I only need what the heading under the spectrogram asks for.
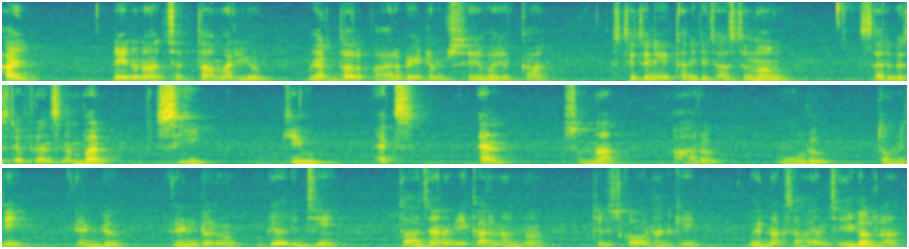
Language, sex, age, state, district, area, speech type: Telugu, male, 18-30, Andhra Pradesh, N T Rama Rao, urban, read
